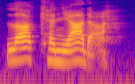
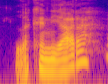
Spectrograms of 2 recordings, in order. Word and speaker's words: La Cañada: La Cañada, Flint Ridge, California. – La Cañada? – Mm-hmm.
